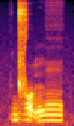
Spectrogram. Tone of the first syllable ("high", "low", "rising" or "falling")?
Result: falling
